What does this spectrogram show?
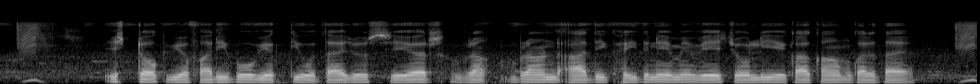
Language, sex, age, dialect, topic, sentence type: Hindi, male, 18-24, Kanauji Braj Bhasha, banking, statement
